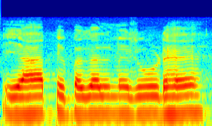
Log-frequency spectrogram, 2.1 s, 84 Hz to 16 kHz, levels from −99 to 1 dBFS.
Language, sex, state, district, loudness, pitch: Hindi, male, Uttar Pradesh, Lucknow, -13 LUFS, 145 Hz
